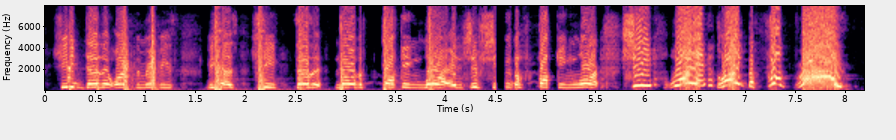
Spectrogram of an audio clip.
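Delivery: angry, worked-up rant, high and rising. Ranting about a sister who doesn't know the movies' lore, angry rant. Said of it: "I need to calm down".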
